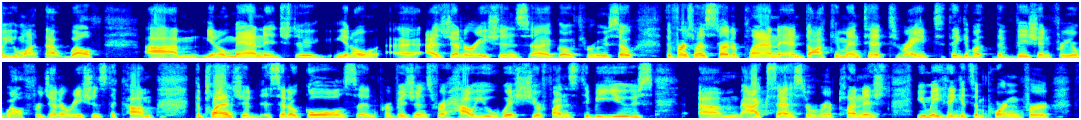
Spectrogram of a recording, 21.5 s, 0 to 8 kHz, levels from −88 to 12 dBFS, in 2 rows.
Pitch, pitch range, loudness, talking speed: 165 Hz, 150-180 Hz, -20 LUFS, 185 wpm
